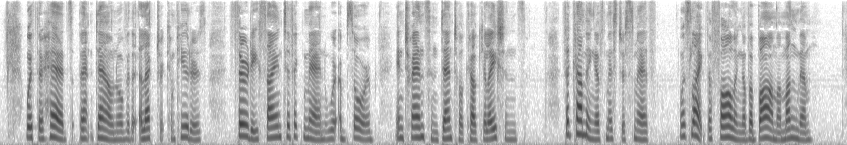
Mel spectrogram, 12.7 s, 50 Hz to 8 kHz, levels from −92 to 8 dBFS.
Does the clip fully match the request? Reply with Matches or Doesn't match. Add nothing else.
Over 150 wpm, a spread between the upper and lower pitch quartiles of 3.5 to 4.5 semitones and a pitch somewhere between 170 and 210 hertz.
Doesn't match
